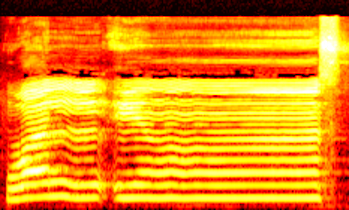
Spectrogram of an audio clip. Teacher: nun mati bertemu dengan Sin ini ikhfa Hakiki samar disertai dengung siap-siap ke huruf sinnya Jadi kalau di sini siap-siap ke huruf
